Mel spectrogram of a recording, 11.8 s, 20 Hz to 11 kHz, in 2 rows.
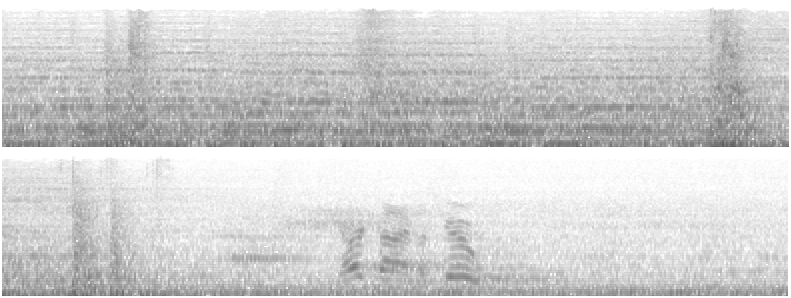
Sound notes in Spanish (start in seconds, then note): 6.5 Toques en la puerta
